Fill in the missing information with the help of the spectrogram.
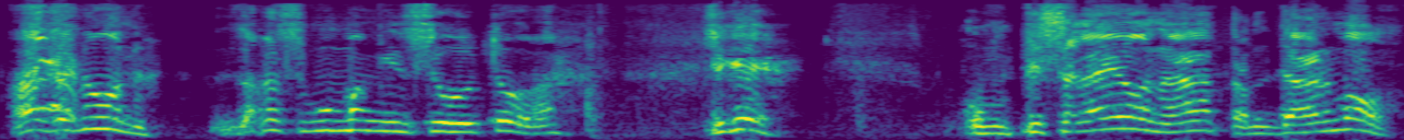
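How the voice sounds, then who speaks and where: A man's voice: high voice, slow, sharp tone, full character voice. A man playing a brash, domineering, lecherous husband and employer in a Filipino radio drama. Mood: offended, defiant. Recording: faintly noisy radio drama recording.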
